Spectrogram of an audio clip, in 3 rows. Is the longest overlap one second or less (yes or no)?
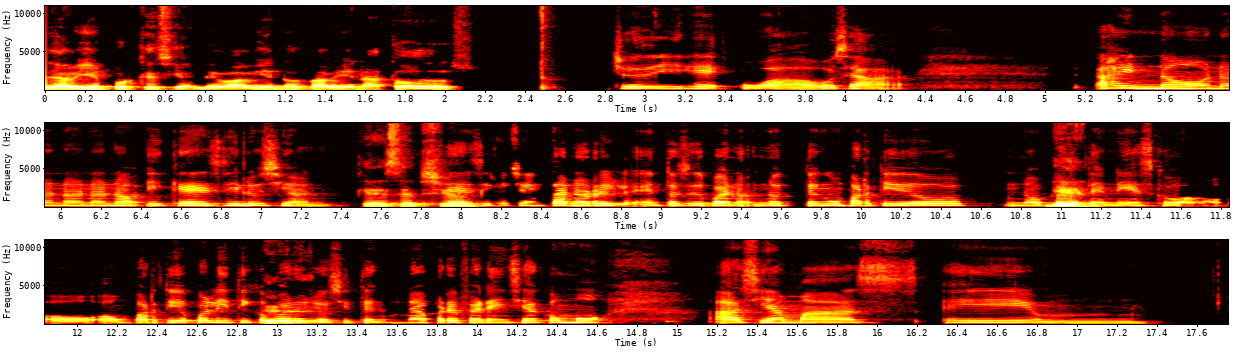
yes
